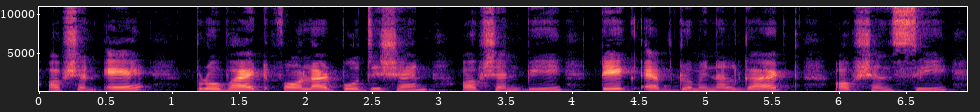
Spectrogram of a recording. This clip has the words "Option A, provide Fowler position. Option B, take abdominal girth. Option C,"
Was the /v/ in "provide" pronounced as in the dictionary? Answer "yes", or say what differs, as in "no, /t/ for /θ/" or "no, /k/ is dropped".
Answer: no, /b/ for /v/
